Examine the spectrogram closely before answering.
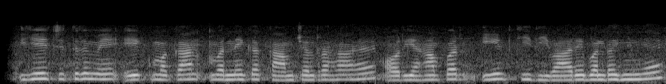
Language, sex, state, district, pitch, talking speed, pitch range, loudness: Hindi, female, Uttar Pradesh, Gorakhpur, 225 Hz, 190 wpm, 215-240 Hz, -21 LUFS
